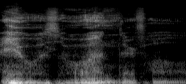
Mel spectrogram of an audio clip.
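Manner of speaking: booming, very deep, rough, raspy voice. Asked to repeat your answer about your vacation, say it sounding like a smoker. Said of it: "some smoker out there".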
